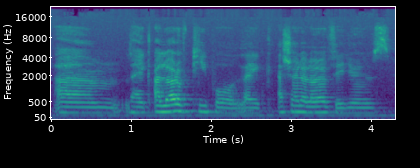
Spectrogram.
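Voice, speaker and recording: A woman with a South African accent and a slightly low voice. She chats informally and in an animated way as a guest in a relaxed interview, switching between languages. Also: unhurried, low-quality recording. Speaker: interview guest, filmmaker and content creator. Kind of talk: casual conversational interview, code-switching.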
